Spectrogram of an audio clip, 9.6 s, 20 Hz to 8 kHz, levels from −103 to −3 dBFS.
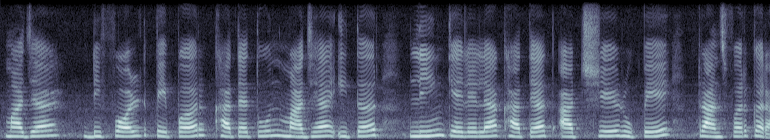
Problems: constant background noise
